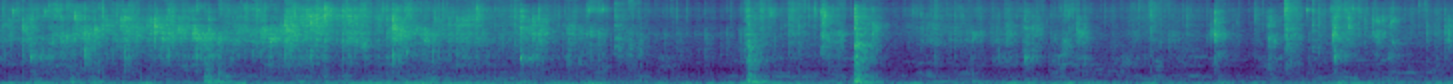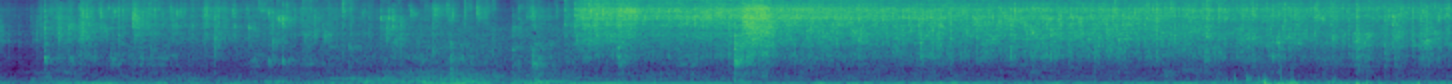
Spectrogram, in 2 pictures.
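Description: Threadfin fish fillet sizzling as it pan-fries in hot oil in a wok, with a couple of light knocks from the metal spatula against the pan in the first third. The sizzle steps up sharply about two-thirds of the way through and stays louder.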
